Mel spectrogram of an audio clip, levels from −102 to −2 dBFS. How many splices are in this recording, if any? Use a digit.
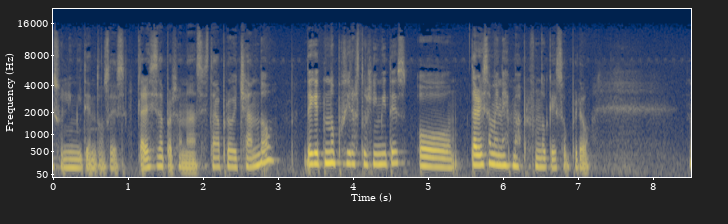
3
